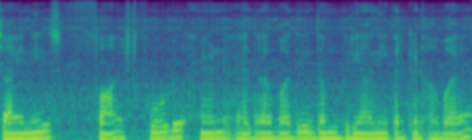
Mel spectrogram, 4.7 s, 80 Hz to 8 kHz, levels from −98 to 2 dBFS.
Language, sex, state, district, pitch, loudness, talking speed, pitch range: Hindi, male, Odisha, Khordha, 115 Hz, -16 LUFS, 125 wpm, 115-125 Hz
